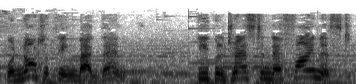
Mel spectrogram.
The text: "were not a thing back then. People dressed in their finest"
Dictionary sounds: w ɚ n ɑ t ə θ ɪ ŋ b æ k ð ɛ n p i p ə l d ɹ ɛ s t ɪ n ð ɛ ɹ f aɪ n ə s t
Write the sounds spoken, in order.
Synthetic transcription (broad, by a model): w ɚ n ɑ t ə θ ɪ ŋ b æ k ð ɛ n p i p ə l d ɹ ɛ s t ɪ n ð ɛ ɹ f aɪ n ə s t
